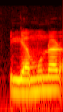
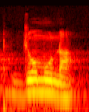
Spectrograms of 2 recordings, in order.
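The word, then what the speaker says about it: Yamuna: আমি আবারও তোমাদেরকে সতর্ক করে দিচ্ছি, এই ইয়ামুনার উচ্চারণটা কিন্তু আমরা যদি বাংলাতে প্রপার লিখি, আমরা যেটা উচ্চারণ করব দ্যাট ইজ ইয়ামুনা, নট যমুনা।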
